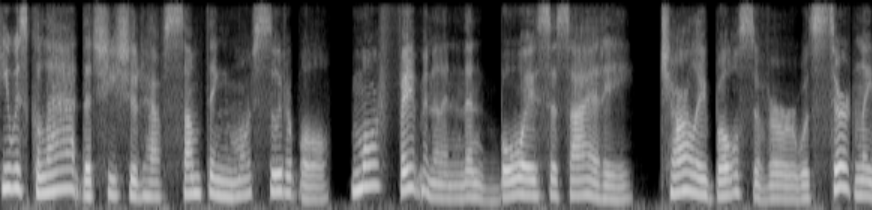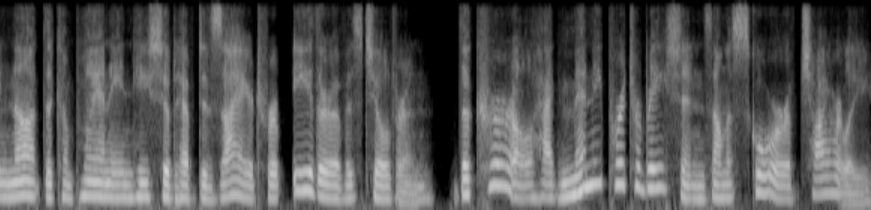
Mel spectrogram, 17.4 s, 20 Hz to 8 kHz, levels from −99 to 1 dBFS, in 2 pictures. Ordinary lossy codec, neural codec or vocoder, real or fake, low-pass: Opus, 64 kbps; codec, 16 kHz in and 24 kHz out, 0.4 kbps, LongCat-Audio-Codec, fine tuned four codebook decoder; fake; 7.2 kHz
